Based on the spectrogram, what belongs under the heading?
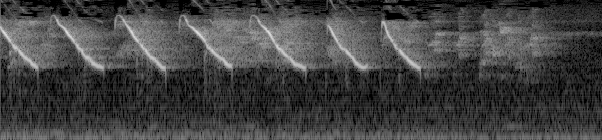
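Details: Lure song of a canary for prompting other canaries to sing: seven loud descending whistled sweeps repeated at an even pace about every quarter second, fading into a soft buzzy warble.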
